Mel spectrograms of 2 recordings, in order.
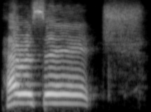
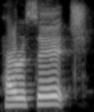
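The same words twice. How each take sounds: First: Slow, stretched and higher; mock announcer calling the name; drawn-out name call. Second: Said in the usual way. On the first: Calling out drawn player names.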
